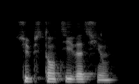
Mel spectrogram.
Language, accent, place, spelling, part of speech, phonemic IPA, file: French, France, Lyon, substantivation, noun, /syp.stɑ̃.ti.va.sjɔ̃/, LL-Q150 (fra)-substantivation.wav
- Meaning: substantivization, nominalization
